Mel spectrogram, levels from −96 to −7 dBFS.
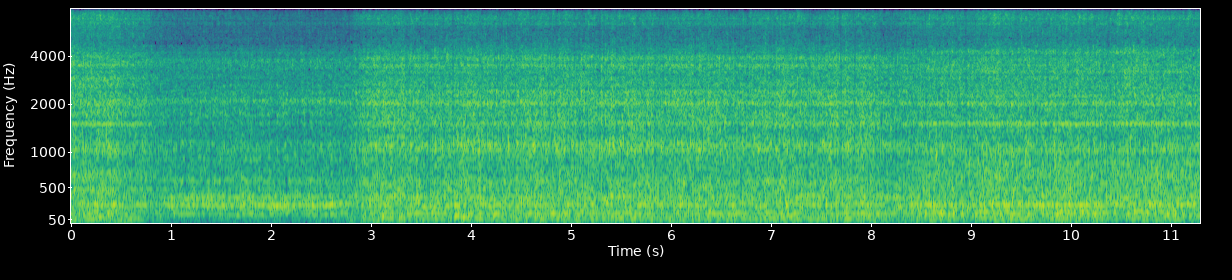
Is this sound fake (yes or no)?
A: yes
